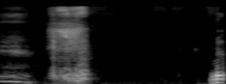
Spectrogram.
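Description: A short voiced sound from a person, then a sharp burst of breath noise about half a second in, like a sneeze.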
